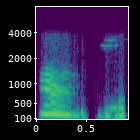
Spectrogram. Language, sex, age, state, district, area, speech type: Assamese, female, 60+, Assam, Nalbari, rural, conversation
